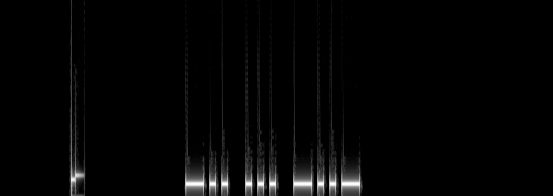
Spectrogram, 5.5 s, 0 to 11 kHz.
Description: Morse code, heard as a keyed tone, about 20 wpm, 700 Hz. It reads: DSX
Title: USA Call Sign Postfixes - 3 Letters 20wpm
